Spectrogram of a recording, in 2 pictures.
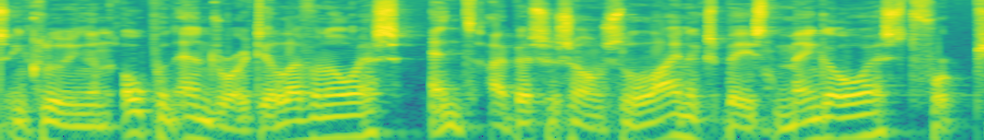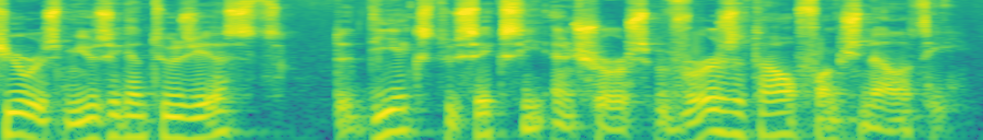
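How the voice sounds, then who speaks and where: A man's voice: on the low side, vocal fry, husky. A man reading a scripted tech product review in a polished, formal, promotional way.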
